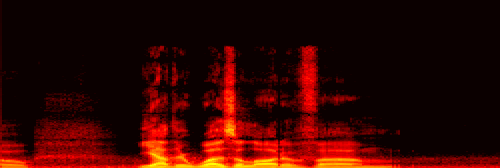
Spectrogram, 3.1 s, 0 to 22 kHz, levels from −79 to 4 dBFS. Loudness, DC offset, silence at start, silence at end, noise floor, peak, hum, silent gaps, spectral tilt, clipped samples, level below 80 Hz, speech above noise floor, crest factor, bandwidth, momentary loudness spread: -23 LUFS; under 0.1%; 0 s; 0.65 s; -51 dBFS; -6 dBFS; none; none; -5 dB/octave; under 0.1%; -42 dBFS; 29 dB; 18 dB; 16 kHz; 19 LU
